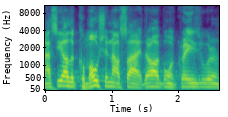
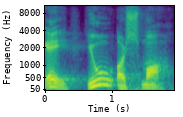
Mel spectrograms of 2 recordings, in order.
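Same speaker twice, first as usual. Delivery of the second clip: low, slow mock-solemn elder; lightly acted grandparent stating a hard truth; grandparents' blunt warning; 5 semitones lower, much slower than usual. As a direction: break it to them slowly and gravely. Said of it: "They would always tell me".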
